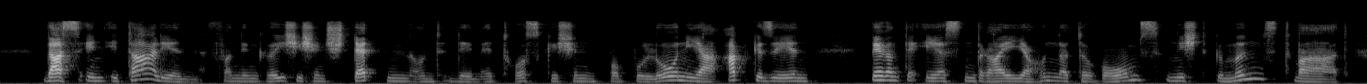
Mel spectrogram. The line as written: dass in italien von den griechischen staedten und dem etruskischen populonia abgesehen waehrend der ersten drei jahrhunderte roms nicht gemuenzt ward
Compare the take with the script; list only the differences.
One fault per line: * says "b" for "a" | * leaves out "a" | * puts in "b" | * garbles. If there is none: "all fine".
all fine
